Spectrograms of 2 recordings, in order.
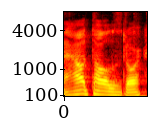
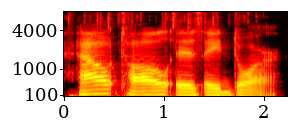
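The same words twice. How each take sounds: First: Said in the usual way. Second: HOW TALL IS A DOOR drawn out word by word; slow, spelled-out delivery of "How tall is a door"; slow, deliberate. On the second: Real, not acted. Repeats question slowly while searching.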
